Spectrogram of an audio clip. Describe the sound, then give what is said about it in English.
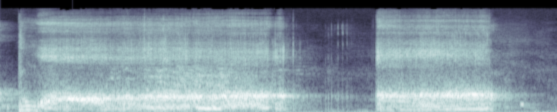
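A man's voice imitates someone's breathing changing into snoring as he falls asleep. Two loud, rasping, growly snore-like breaths come with a pause between them, the first long and the second shorter. “So he would fall asleep. And people knew he was asleep because his breathing changed. So normally he breathed like this. And then when he would fall asleep, it turned into this.”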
